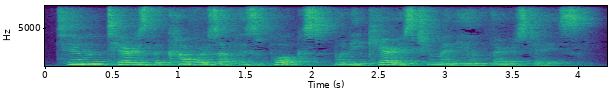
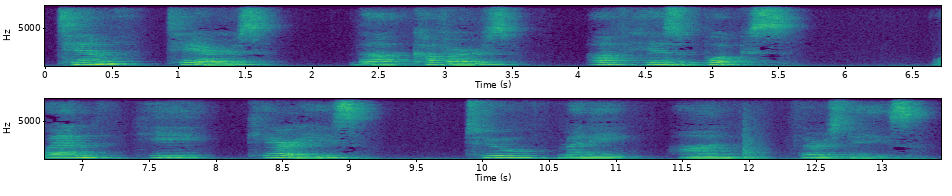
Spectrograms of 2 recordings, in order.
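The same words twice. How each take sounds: First: The sentence is read at a natural pace. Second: The sentence is read slowly. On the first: "the second time at a more natural pace" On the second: "The first time I'll read it slowly"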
